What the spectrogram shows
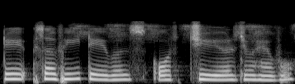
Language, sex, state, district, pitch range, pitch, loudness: Hindi, female, Himachal Pradesh, Shimla, 215-245 Hz, 225 Hz, -16 LUFS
